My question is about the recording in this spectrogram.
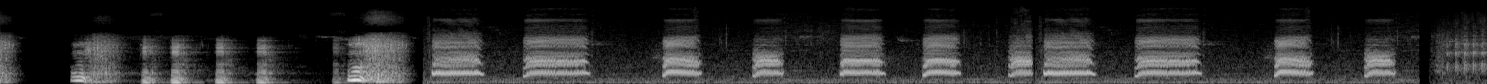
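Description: A hippopotamus giving a run of short grunts, then a meerkat giving about a dozen short calls in a row, each about half a second long with a clear pitch, evenly repeated.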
